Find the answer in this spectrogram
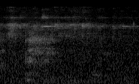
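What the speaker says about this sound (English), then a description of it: "Here's our 9-year-old Yorkie Poo." A 9-year-old Yorkie Poo whimpers softly indoors, giving a faint, thin, high whine that holds steady with small wavers for a second or so.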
